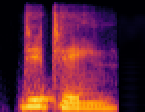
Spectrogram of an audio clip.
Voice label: "detain", Indian

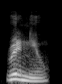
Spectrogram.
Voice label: "renew", Indian

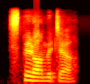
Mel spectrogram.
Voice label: "spirometer", Indian

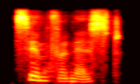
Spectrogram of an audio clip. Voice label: "symphonist", Indian

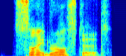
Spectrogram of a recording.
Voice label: "siderostat", British

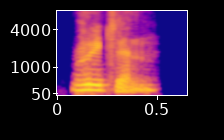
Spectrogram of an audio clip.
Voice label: "written", Indian

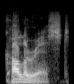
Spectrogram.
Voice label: "colourist", American

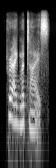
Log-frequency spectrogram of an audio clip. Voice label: "Pragmatize", Indian; Dictionary

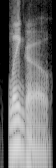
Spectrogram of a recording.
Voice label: "lingo", American

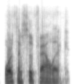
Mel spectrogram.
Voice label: "orthocephalic", American

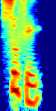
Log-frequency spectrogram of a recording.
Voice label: "Sufi", Indian

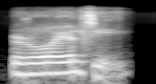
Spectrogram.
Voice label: "royalty", Indian

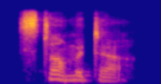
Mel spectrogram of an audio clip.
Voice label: "stomata", Indian

